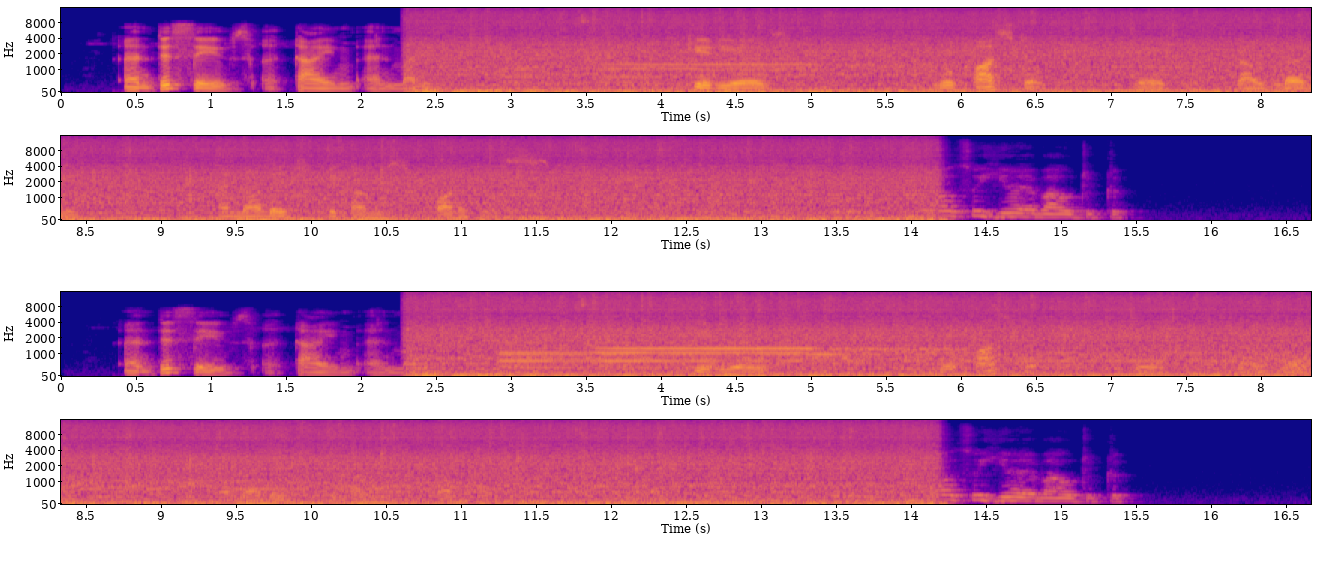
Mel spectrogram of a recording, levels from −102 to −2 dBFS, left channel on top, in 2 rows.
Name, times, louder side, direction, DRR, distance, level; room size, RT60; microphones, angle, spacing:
voice 1, 0.4-2.6 4.2-4.9 5.8-6.7 7.1-8.5 9.1-11.6, left 6 dB, 75° left, 0.3 m, -35 dB
sound 1, 2.3-14.2, right 1 dB, 5° right, 0.9 m, -33 dB
sound 2, 2.9-12.4, right 8 dB, 65° right, 0.4 m, -41 dB
voice 2, 12.5-15.4, equal, 25° left, 1.4 m, -45 dB
3.8 x 3.6 x 3.6 m
head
